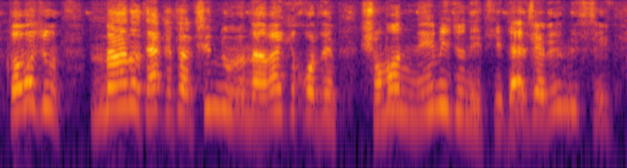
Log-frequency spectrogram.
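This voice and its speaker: A man's voice: extremely high pitch, vocal fry. An actor playing a nosy, suspicious older man who bluntly accuses a young man of lying. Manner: bossy, accusing. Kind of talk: TV comedy drama acting.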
